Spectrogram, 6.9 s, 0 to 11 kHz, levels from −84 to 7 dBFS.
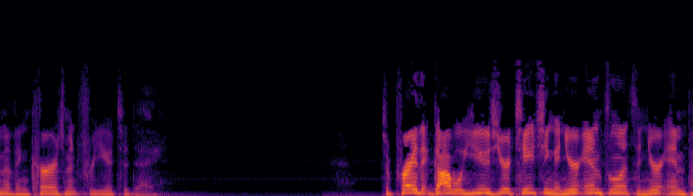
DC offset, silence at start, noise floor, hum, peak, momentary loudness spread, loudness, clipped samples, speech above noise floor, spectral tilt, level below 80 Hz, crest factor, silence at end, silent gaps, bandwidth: under 0.1%; 0 s; -72 dBFS; none; -6 dBFS; 16 LU; -26 LUFS; under 0.1%; 46 dB; -7 dB/octave; -62 dBFS; 20 dB; 0 s; none; 7.4 kHz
